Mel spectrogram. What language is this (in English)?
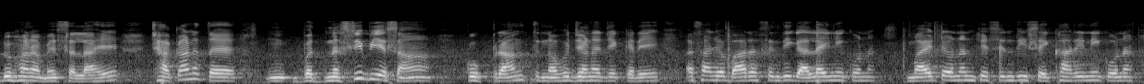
Sindhi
